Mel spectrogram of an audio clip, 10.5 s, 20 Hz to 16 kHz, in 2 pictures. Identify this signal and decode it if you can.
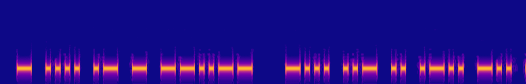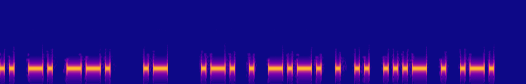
Morse code, heard as a keyed tone, about 25 wpm, 600 Hz. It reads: THAT, BUILDING A RECEIVER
